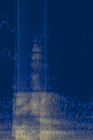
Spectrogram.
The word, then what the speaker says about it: concha: Have you ever had the ganchas, Matt? – Ganchas? – Is that what it's called? Am I saying it right? – Oh, concha.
